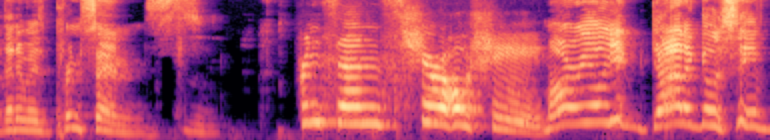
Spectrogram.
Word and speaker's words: Shirahoshi: prin prin princes Prince Shir hosi is that how you pronounce shiroshi Shir hosi you got it exactly nailed it in one I'm a I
